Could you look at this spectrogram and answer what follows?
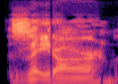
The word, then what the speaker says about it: Zadar: We live in a town called Zadar. Z-A-D-A-R. You would pronounce it Zadar, Zadar, whatever you dumb fucks say.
